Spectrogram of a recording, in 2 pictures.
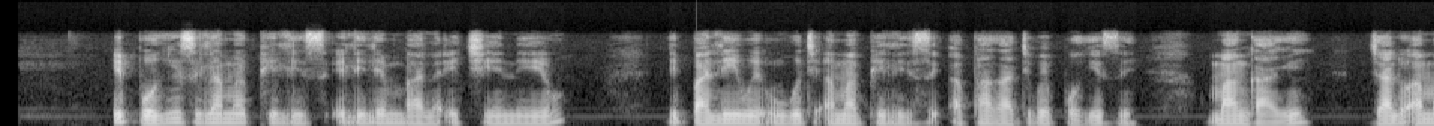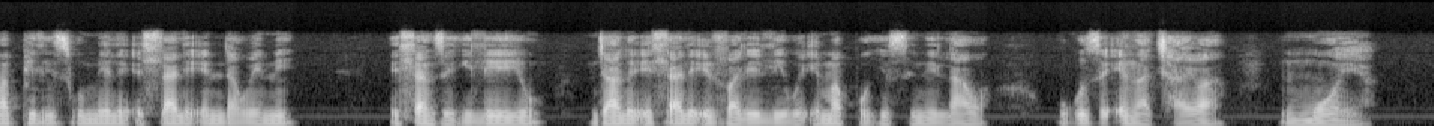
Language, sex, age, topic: North Ndebele, male, 25-35, health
